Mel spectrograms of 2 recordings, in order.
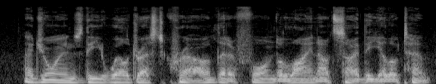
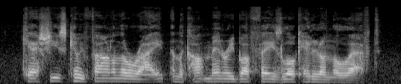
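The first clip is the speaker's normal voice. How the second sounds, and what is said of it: Woman with heavy Boston accent. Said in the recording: “a feminine voice with a heavy Boston accent”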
